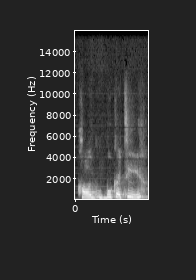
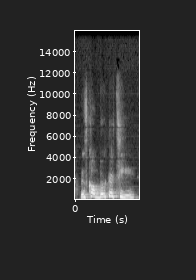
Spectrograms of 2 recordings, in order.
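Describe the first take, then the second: First: Booker T. said with a light Spanish accent. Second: Said in the usual way. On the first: Real, not acted. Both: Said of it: "Why am I saying that with a Spanish accent?".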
